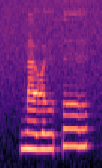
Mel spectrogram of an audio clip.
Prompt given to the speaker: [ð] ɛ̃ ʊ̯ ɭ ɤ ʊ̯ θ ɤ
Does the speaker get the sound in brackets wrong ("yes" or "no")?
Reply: yes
